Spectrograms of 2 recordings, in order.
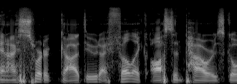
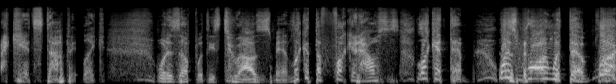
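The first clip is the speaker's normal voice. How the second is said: put-on very high, fast, unhinged, obsessive, frantic ranting; 9 semitones higher, 6 dB louder than usual. Retelling own past words while obsessing over two houses: imitating own past frantic obsessing. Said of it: "seeing me go completely insane over these two houses".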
